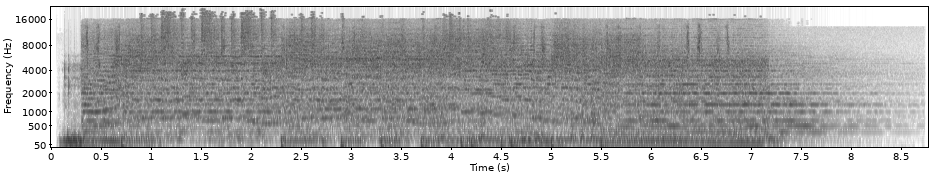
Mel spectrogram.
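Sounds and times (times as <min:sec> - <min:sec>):
versus music: 0:00.3 - 0:08.4.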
